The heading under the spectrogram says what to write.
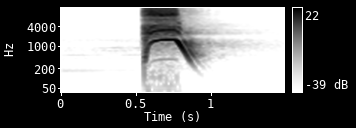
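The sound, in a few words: drilling with a carbide bit while installing a supercharger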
